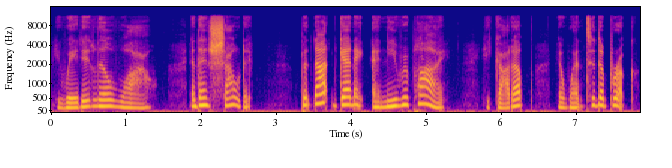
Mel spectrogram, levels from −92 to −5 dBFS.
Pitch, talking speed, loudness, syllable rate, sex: 210 Hz, 160 wpm, -19 LUFS, 4.6 syllables/s, female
